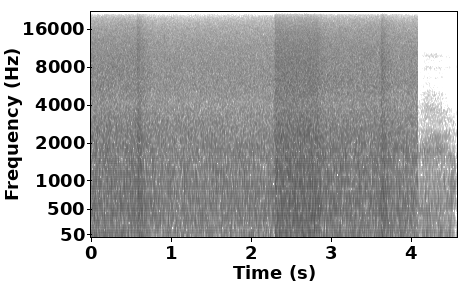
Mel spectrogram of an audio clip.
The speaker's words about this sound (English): So, as the look is, it should also sound like a good old analog synth. How it sounds. So, let's check it. This time we have two oscillators with the saw wave, the pulse width, the square and the noise generator.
